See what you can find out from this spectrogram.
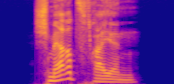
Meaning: inflection of schmerzfrei: 1. strong genitive masculine/neuter singular 2. weak/mixed genitive/dative all-gender singular 3. strong/weak/mixed accusative masculine singular 4. strong dative plural
- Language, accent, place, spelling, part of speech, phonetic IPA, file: German, Germany, Berlin, schmerzfreien, adjective, [ˈʃmɛʁt͡sˌfʁaɪ̯ən], De-schmerzfreien.ogg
